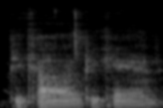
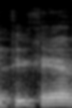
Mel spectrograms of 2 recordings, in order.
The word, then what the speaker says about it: pecan: Pecan. How do you say pecan or pecan?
